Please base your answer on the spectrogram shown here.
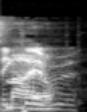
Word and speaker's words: Mile: Yeah, because I believe there's actually a point in the book where she says she renames herself based on a distance or whatever. So, yeah, I mean, even if they pronounce it a little differently in Japanese, I believe the author makes it pretty clear that it's supposed to be a mile.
